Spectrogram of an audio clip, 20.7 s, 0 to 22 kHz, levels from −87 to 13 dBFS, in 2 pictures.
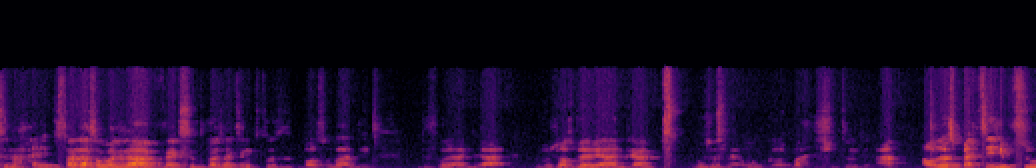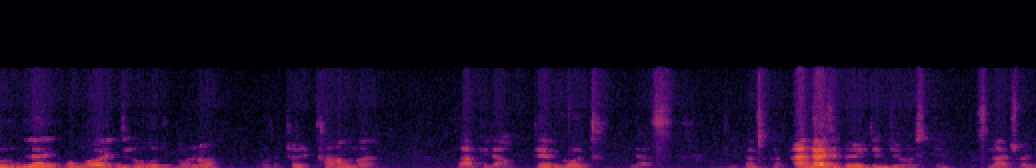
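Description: Speech runs the whole way through with sample clock jitter, a gritty hiss riding on the louder, brighter syllables and dropping out in the pauses. The converter's timing wobbles by several microseconds, leaving an error only about 25 dB under the signal.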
